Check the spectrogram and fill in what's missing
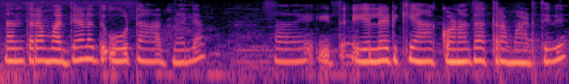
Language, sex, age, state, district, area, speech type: Kannada, female, 18-30, Karnataka, Koppal, rural, spontaneous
